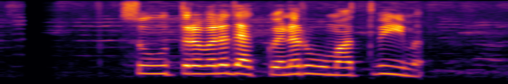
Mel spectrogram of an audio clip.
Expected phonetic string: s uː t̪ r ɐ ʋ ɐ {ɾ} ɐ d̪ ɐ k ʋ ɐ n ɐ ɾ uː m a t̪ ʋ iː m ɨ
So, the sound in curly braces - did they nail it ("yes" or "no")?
no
